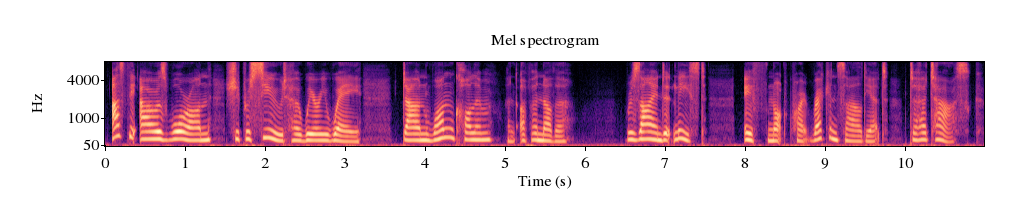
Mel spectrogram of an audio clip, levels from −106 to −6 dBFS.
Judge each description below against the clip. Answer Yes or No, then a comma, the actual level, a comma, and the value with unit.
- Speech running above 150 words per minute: No, average, 145 wpm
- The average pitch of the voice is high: Yes, high, 230 Hz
